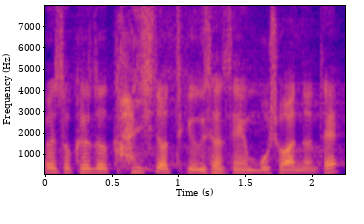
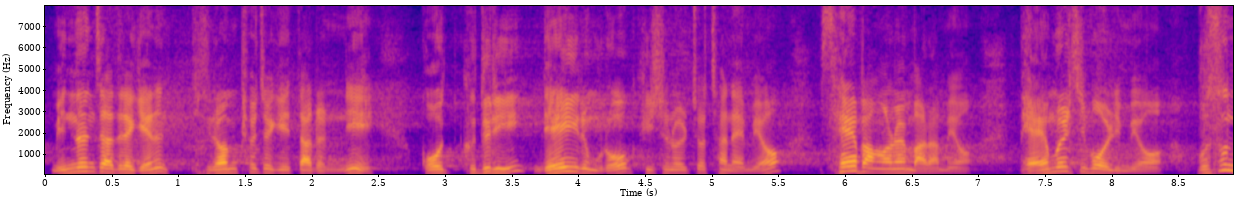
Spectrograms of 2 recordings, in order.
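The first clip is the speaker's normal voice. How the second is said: scripture read aloud; 6 dB louder than usual. Acted. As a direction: lead the congregation through the verse, measured and full-voiced. Leads congregation in scripture reading.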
